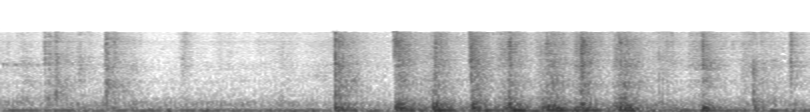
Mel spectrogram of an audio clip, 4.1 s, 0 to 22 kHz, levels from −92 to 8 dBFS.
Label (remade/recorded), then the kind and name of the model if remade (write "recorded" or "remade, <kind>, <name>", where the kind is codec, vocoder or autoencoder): remade, vocoder, Vocos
